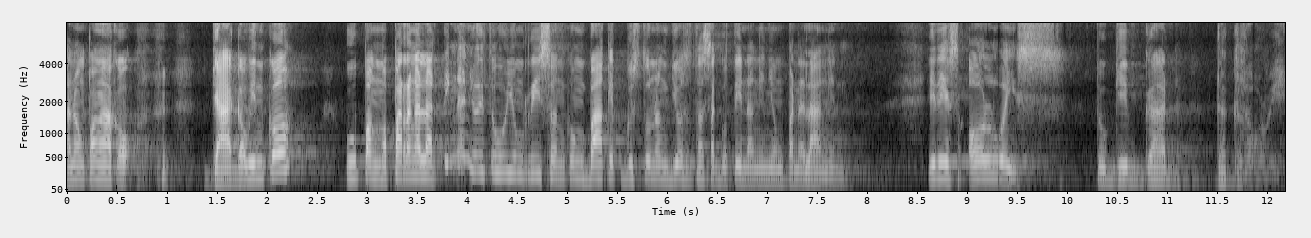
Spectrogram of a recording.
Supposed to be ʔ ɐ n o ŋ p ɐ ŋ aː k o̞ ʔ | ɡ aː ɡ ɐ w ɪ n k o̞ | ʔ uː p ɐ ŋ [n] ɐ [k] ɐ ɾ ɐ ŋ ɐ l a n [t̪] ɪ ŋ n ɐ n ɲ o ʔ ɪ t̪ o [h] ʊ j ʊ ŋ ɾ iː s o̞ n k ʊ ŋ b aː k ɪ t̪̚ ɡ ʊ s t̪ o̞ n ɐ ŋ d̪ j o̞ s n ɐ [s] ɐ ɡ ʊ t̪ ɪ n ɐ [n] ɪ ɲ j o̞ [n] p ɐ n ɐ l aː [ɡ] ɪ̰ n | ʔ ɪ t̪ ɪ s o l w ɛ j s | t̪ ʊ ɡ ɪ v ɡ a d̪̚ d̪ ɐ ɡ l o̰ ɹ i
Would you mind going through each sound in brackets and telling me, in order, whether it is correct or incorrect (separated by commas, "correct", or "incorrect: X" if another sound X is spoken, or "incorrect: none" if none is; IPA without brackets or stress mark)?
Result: incorrect: m, incorrect: p, correct, correct, correct, incorrect: ŋ, incorrect: ŋ, incorrect: ŋ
